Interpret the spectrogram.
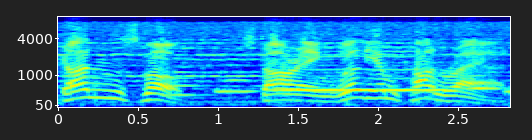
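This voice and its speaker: A male announcer giving a booming, declamatory show opening. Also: sing-song, takes it slowly. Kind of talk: dramatic radio announcing. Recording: muffled old radio broadcast. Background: loud theme music.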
